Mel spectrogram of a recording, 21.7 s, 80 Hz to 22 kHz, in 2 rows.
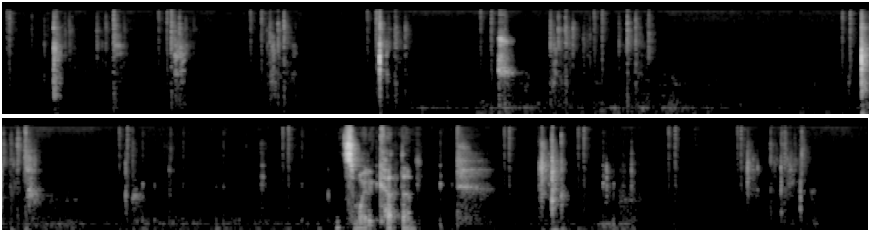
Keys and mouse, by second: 0.5 ctrl+z, 1.0 r, 1.9-4.9 drag, 1.9 g, 3.2 r, 4.5 g, 4.9-14.2 middle drag, 6.7 g, 7.5 r, 10.4 r, 10.6 g, 14.5 middle click, 15.4 middle click, 15.6 middle click, 16.1-21.6 middle drag, 17.5 Tab, 17.8 click, 19.0-21.6 drag, 20.3 g.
